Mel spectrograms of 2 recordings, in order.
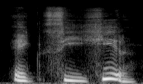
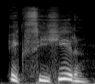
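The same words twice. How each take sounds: First: Exigir split as ek-si-GIR; syllable by syllable. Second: Said in the usual way. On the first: Shown as a demonstration. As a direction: say Exigir in parts, stressing GIR. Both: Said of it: "try to understand the rules".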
